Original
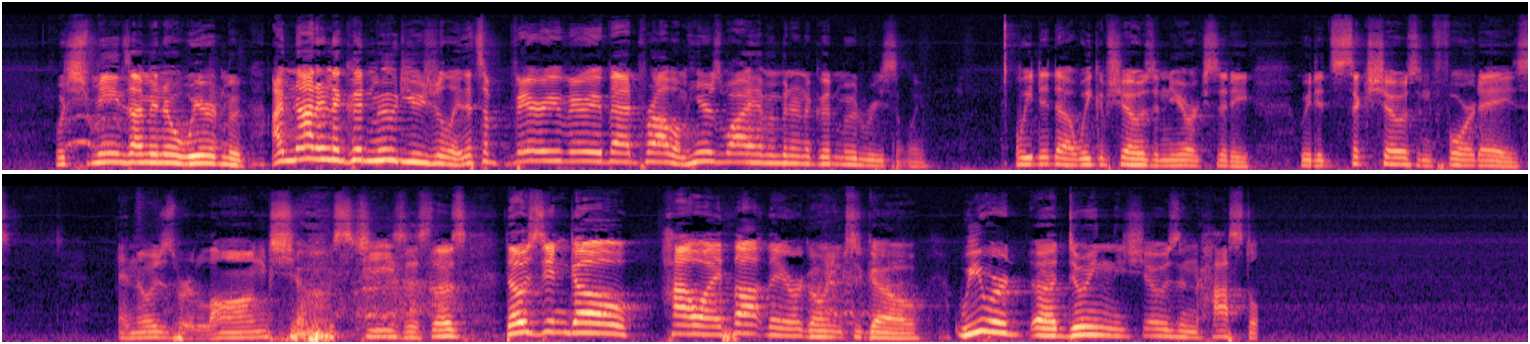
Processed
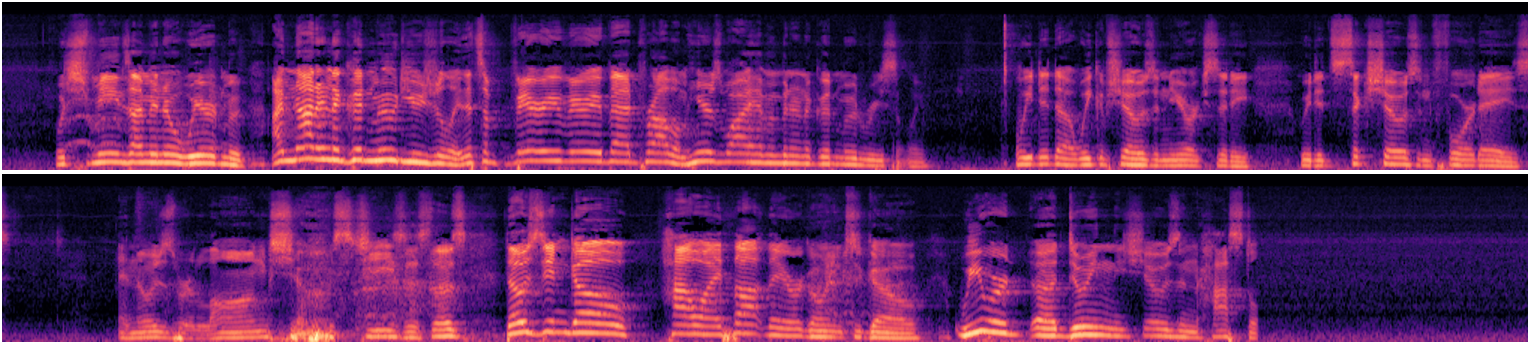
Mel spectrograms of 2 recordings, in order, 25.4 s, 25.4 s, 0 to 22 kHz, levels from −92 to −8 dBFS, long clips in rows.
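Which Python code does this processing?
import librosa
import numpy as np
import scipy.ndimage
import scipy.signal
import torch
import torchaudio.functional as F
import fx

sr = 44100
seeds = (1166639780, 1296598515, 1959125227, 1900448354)

y = fx.peak_eq(x, sr, hz=700.0, db=-15.0, octaves=1.1)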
